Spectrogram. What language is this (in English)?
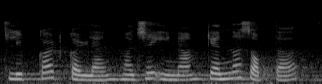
Konkani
